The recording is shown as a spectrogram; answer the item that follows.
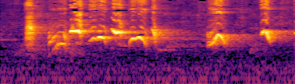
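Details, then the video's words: Lesser necklaced laughingthrush song played as a lure for trapping birds: loud whistled notes, some sliding and some harsh, in a broken phrase with short gaps and a faint low hum beneath. "Khướu cổ khoang hót để bẫy"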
